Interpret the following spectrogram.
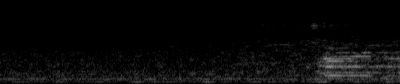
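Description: Near silence for about three seconds, then background music comes back in as a held chord of steady tones.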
